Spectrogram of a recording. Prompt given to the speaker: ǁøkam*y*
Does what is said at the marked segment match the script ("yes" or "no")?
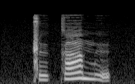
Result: no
